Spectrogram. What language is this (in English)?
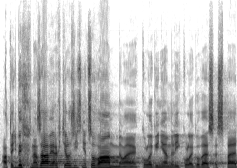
Czech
